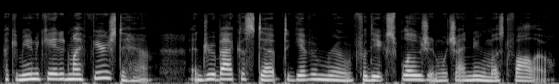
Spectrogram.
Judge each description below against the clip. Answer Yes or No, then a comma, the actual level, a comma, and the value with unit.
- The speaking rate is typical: No, fast, 245 wpm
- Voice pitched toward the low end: No, high, 210 Hz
